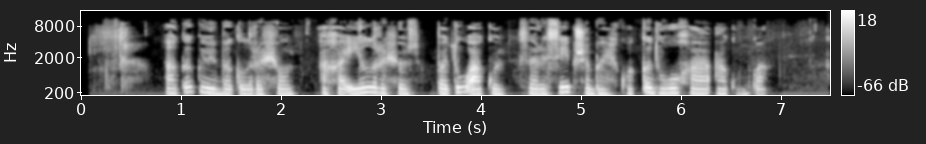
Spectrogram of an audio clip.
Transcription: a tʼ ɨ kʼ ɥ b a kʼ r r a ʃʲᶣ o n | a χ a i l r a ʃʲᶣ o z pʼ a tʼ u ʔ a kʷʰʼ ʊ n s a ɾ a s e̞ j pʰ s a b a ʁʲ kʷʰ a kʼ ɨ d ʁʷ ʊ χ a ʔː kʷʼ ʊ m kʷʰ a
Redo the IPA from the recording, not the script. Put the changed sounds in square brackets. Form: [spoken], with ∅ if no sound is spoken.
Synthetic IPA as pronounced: a [kʼ] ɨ kʼ ɥ b a kʼ [l] r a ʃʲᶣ o n | a χ a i l r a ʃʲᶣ o z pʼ a tʼ u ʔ a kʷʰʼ ʊ n s a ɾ a s e̞ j pʰ [ʂ] a b a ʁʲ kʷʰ a kʼ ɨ d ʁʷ ʊ χ a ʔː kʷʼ ʊ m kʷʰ a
